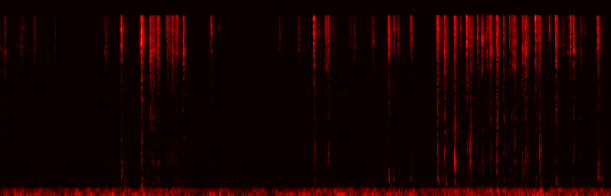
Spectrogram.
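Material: Plastic.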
